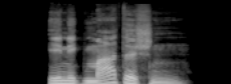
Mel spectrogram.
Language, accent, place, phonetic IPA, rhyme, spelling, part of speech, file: German, Germany, Berlin, [enɪˈɡmaːtɪʃn̩], -aːtɪʃn̩, enigmatischen, adjective, De-enigmatischen.ogg
- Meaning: inflection of enigmatisch: 1. strong genitive masculine/neuter singular 2. weak/mixed genitive/dative all-gender singular 3. strong/weak/mixed accusative masculine singular 4. strong dative plural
